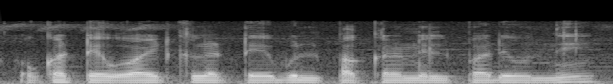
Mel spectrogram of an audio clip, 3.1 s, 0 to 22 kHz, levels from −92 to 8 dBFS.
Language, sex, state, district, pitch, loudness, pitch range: Telugu, male, Telangana, Hyderabad, 95 Hz, -15 LUFS, 90-95 Hz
